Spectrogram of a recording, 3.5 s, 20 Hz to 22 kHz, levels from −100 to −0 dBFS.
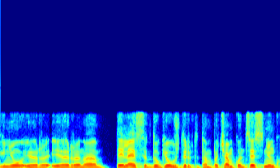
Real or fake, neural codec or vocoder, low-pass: real; none; 7.2 kHz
